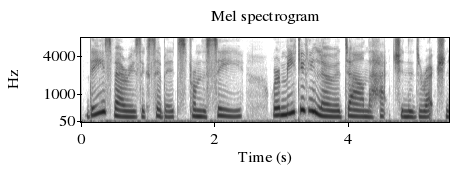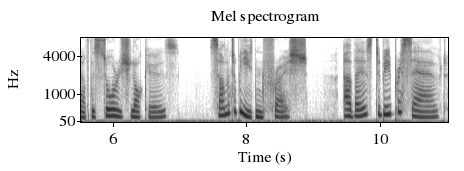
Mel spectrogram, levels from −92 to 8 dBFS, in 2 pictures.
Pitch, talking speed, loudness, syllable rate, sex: 235 Hz, 150 wpm, -16 LUFS, 5.1 syllables/s, female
